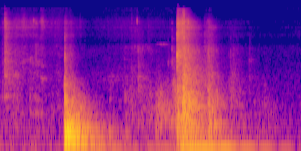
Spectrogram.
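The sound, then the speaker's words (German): A window being closed gives a sharp, heavy knock, then about a second and a half later a longer sliding rumble, with no talk. “Sie sprang aus ihrem Bett, um das Fenster zu schließen.”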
